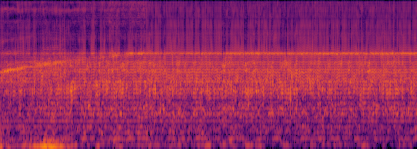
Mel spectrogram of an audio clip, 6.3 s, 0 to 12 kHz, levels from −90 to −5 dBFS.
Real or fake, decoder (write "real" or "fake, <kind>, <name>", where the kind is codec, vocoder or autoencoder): fake, vocoder, BigVGAN v2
